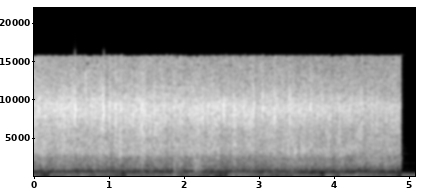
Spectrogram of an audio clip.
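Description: Fried onions, garlic and cooked spinach sizzling in a nonstick frying pan while being stirred with a wooden spoon, a steady hiss. Soft background music sits underneath, and the sound cuts out briefly near the end.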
